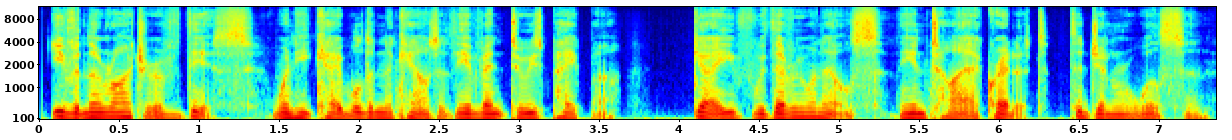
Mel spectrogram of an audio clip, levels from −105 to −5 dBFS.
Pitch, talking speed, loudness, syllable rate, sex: 125 Hz, 220 wpm, -20 LUFS, 6.6 syllables/s, male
